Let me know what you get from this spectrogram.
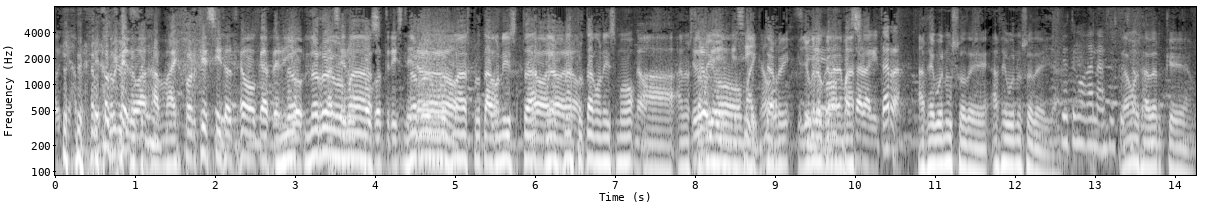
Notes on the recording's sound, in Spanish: Nos complace presentarte nuestro primer programa en directo desde el Bar Kafka de Valladolid. Este rincón de copas en nuestra ciudad.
